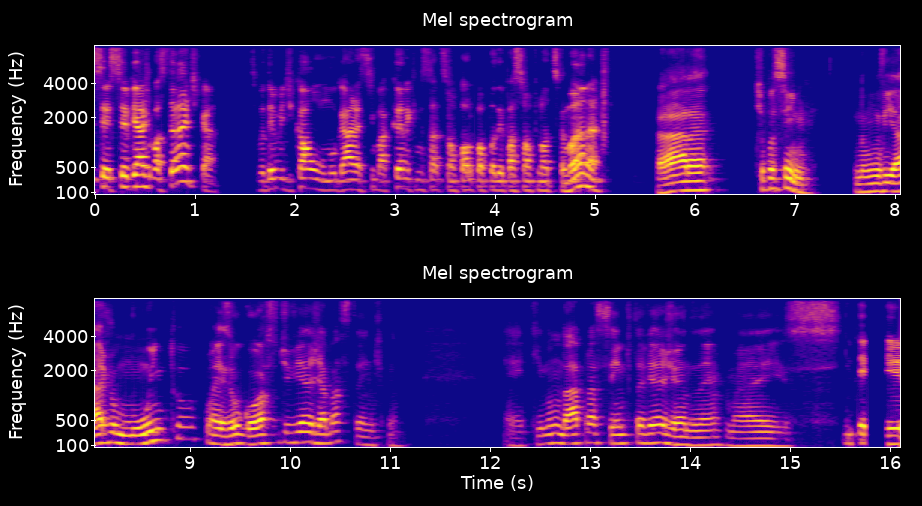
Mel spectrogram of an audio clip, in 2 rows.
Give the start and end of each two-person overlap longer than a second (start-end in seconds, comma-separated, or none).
none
